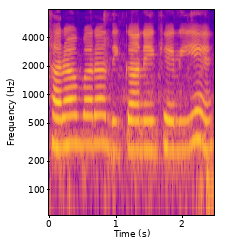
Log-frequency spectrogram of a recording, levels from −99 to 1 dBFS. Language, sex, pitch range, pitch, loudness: Hindi, female, 265-300 Hz, 280 Hz, -15 LUFS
